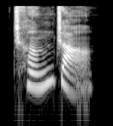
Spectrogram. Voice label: "成长", Chinese

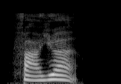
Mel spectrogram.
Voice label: "法院", Chinese

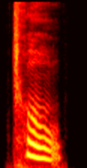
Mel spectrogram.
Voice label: "臭", Chinese

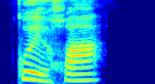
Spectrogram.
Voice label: "桂花", Chinese

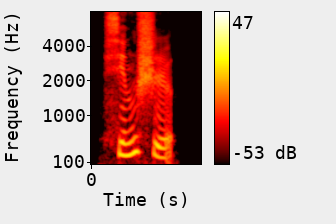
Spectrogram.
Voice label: "行使", Chinese

